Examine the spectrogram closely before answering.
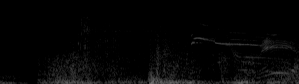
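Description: A magical pack bursts open with a shimmering whoosh.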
